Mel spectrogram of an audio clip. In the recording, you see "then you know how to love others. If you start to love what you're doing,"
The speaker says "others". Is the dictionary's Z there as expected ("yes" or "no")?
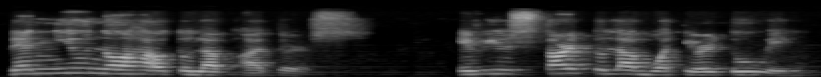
no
